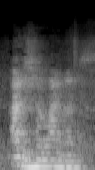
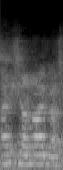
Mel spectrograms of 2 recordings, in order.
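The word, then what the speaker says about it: Argelagues: Sony, que es Aulagas en catalán, ¿cómo se dice? Arjalagas. Arjalagas.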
